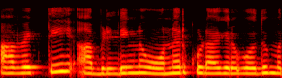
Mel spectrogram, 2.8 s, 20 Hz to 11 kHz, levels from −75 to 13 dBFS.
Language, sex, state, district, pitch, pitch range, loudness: Kannada, female, Karnataka, Belgaum, 240 Hz, 230-250 Hz, -18 LUFS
